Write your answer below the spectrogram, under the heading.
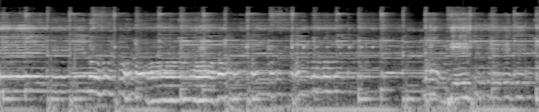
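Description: Amplified mor lam music: a male singer's long, wavering, ornamented vocal line over a steady bass and quick jingling percussion.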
